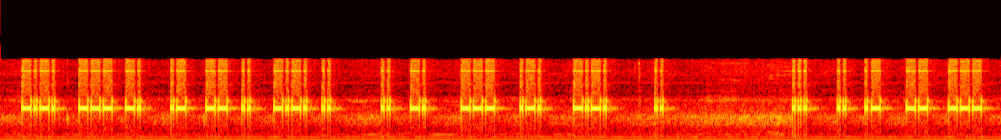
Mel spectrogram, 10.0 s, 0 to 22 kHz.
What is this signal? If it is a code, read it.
Morse code, heard as a keyed tone, about 43 wpm, spaced as for 26 wpm, 910 Hz. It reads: CON AMICI IN OR CI SIAMO
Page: Cassetta esercizi preparata da I7OHP per IW5ELP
